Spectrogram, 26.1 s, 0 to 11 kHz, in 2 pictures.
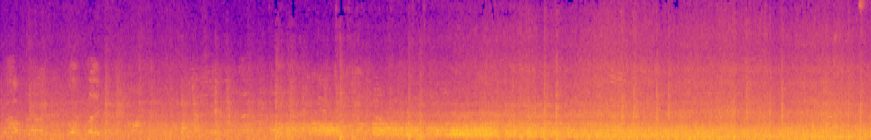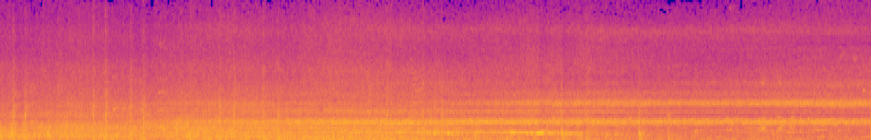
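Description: Sotetsu 11000 series electric train running in alongside the platform, its wheels clacking over the rails and growing louder as it passes close. Near the end it brakes toward a stop, with a falling motor whine and high steady squealing tones.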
